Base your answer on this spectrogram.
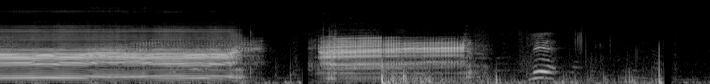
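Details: A village cow gives a long, loud, rich moo lasting over two seconds, then a second harsh bellow. Brief voice-like sounds and a click follow.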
